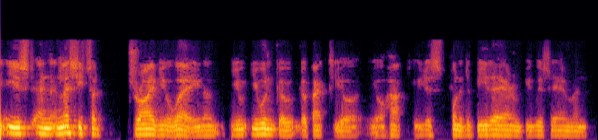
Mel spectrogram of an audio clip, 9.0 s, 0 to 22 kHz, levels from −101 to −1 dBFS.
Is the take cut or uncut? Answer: cut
